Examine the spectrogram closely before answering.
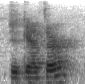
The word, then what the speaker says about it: together: Okay, if we do it really fast and we get a little lazy, it might be a D sound you're hearing. Together. But to pronounce it properly, together.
